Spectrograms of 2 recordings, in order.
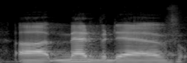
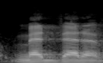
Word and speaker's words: Medvedev: look at a guy like medvedev or uh medvedev i guess is how you're technically supposed to pronounce it i've been criticized in the youtube comments so medvedev uh he loves to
